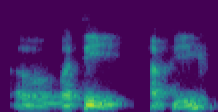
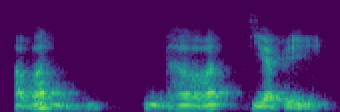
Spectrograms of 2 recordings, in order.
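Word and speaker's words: abaddhavatyapi: So we don't say vati api, it's actually tya. So it becomes abadhavatyapi.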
